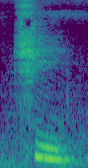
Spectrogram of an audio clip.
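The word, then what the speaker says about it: Twi: Sorry, it's spelled TB T I W I, but it's pronounced chi.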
